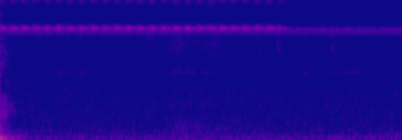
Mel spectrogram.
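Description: Near-silent room tone under a faint, steady high-pitched whine; the background grows a little quieter about three seconds in.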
